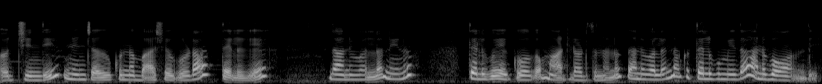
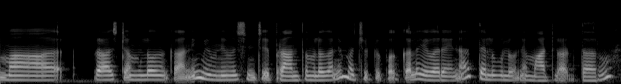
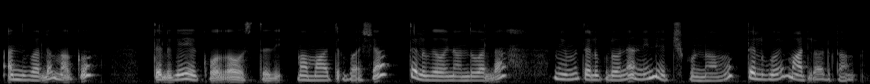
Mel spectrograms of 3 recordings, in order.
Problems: none marked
